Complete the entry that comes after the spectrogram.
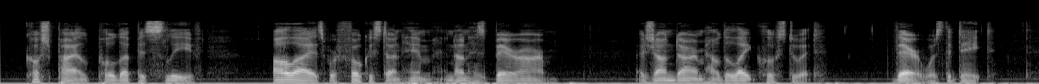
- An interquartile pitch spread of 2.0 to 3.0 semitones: Yes, narrow, 2.4 semitones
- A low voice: Yes, very low, 90 Hz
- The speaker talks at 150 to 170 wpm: Yes, average, 160 wpm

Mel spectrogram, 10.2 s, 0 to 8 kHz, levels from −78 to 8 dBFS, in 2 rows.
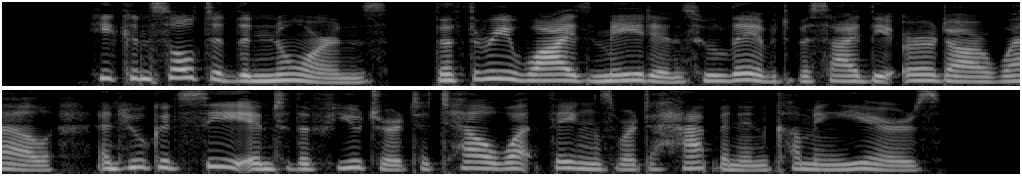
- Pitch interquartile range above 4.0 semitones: No, average, 3.3 semitones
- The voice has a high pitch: Yes, high, 195 Hz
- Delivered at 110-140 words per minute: No, average, 185 wpm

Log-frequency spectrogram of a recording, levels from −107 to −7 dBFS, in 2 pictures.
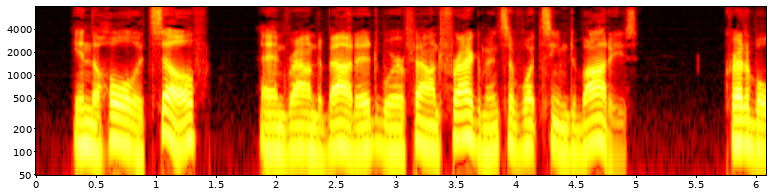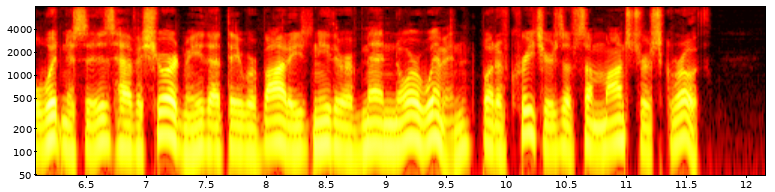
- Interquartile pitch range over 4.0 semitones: No, average, 3.0 semitones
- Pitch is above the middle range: No, low, 115 Hz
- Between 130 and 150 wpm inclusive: No, average, 180 wpm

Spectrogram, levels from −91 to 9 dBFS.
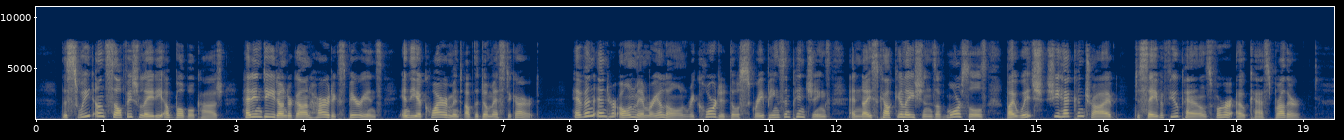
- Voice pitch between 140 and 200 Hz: Yes, medium, 185 Hz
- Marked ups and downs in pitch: Yes, wide, 6.8 semitones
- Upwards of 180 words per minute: No, average, 150 wpm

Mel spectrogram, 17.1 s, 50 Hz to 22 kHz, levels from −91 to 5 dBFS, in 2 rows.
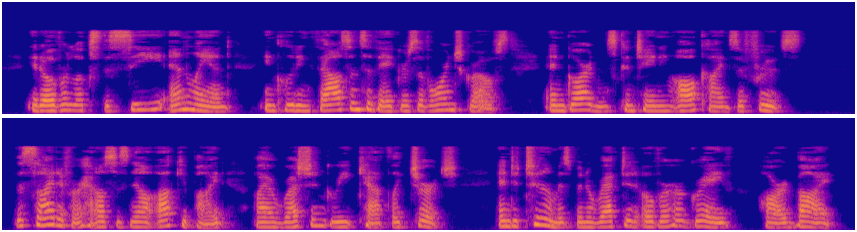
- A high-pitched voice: No, medium, 180 Hz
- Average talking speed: Yes, average, 160 wpm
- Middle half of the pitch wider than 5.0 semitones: No, average, 2.8 semitones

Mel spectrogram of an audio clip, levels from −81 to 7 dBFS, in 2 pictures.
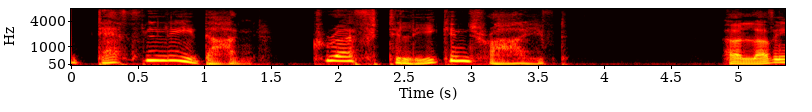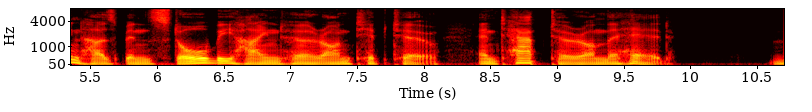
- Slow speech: Yes, slow, 100 wpm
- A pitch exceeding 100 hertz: No, very low, 90 Hz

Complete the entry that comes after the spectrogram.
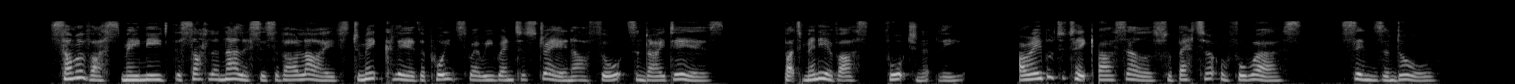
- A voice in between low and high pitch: No, high, 210 Hz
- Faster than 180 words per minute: No, average, 170 wpm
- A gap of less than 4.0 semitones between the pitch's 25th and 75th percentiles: Yes, average, 3.6 semitones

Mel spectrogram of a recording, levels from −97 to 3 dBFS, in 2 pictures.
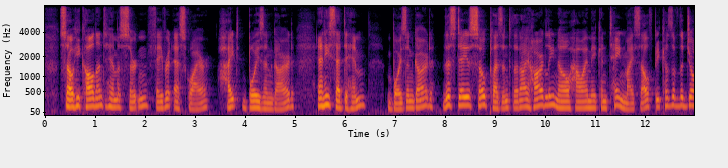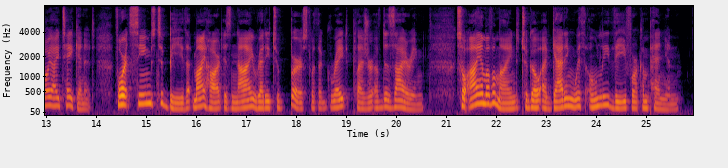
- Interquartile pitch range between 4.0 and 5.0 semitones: Yes, average, 4.5 semitones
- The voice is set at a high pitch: No, medium, 140 Hz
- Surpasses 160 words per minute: Yes, average, 170 wpm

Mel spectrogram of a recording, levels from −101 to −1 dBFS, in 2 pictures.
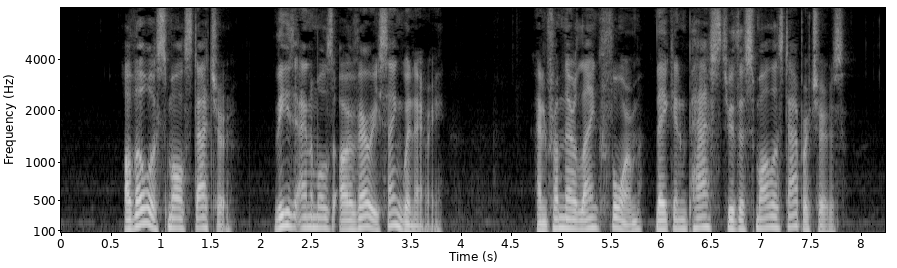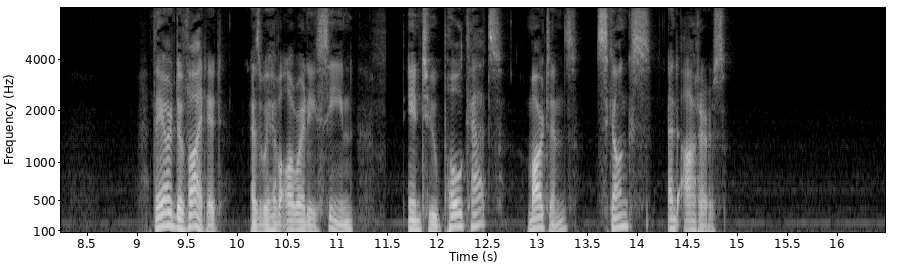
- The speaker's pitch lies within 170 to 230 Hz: No, low, 125 Hz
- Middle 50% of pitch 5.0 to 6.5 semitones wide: Yes, average, 5.3 semitones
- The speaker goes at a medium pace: No, slow, 125 wpm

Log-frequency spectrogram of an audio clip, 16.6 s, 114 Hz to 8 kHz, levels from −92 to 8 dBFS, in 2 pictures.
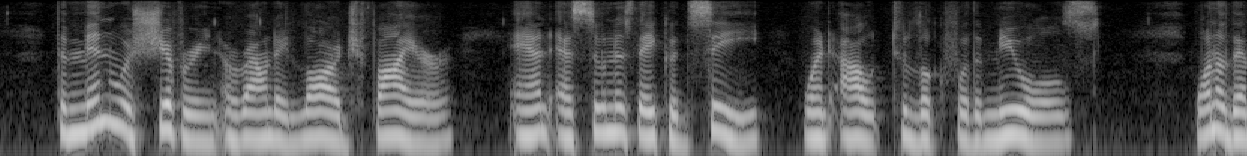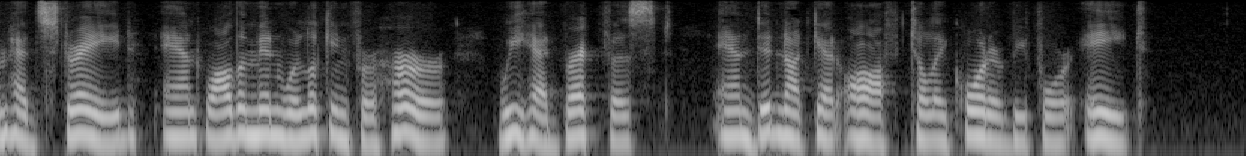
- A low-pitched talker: No, medium, 185 Hz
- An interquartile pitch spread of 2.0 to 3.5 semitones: Yes, narrow, 2.5 semitones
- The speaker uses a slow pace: No, average, 175 wpm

